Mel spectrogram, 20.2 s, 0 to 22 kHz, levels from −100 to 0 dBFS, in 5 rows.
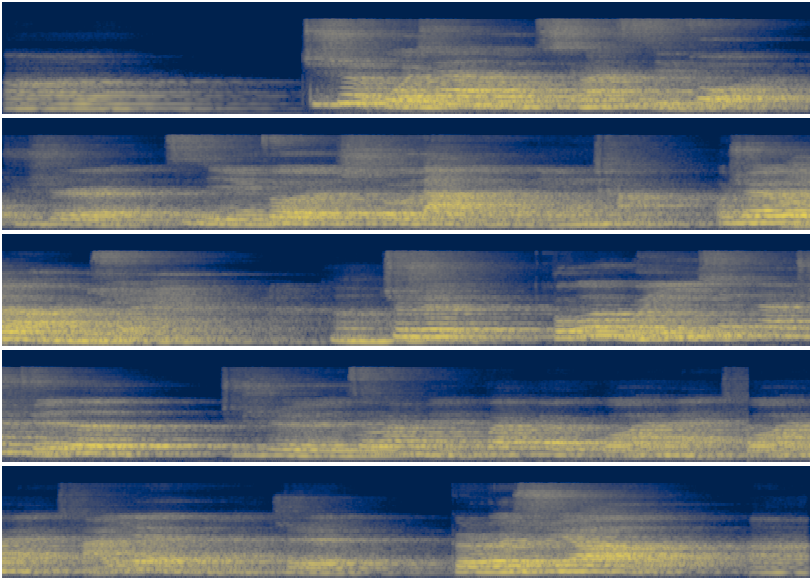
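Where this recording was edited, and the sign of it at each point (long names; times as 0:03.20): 0:15.85: the same again, the last 0.72 s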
